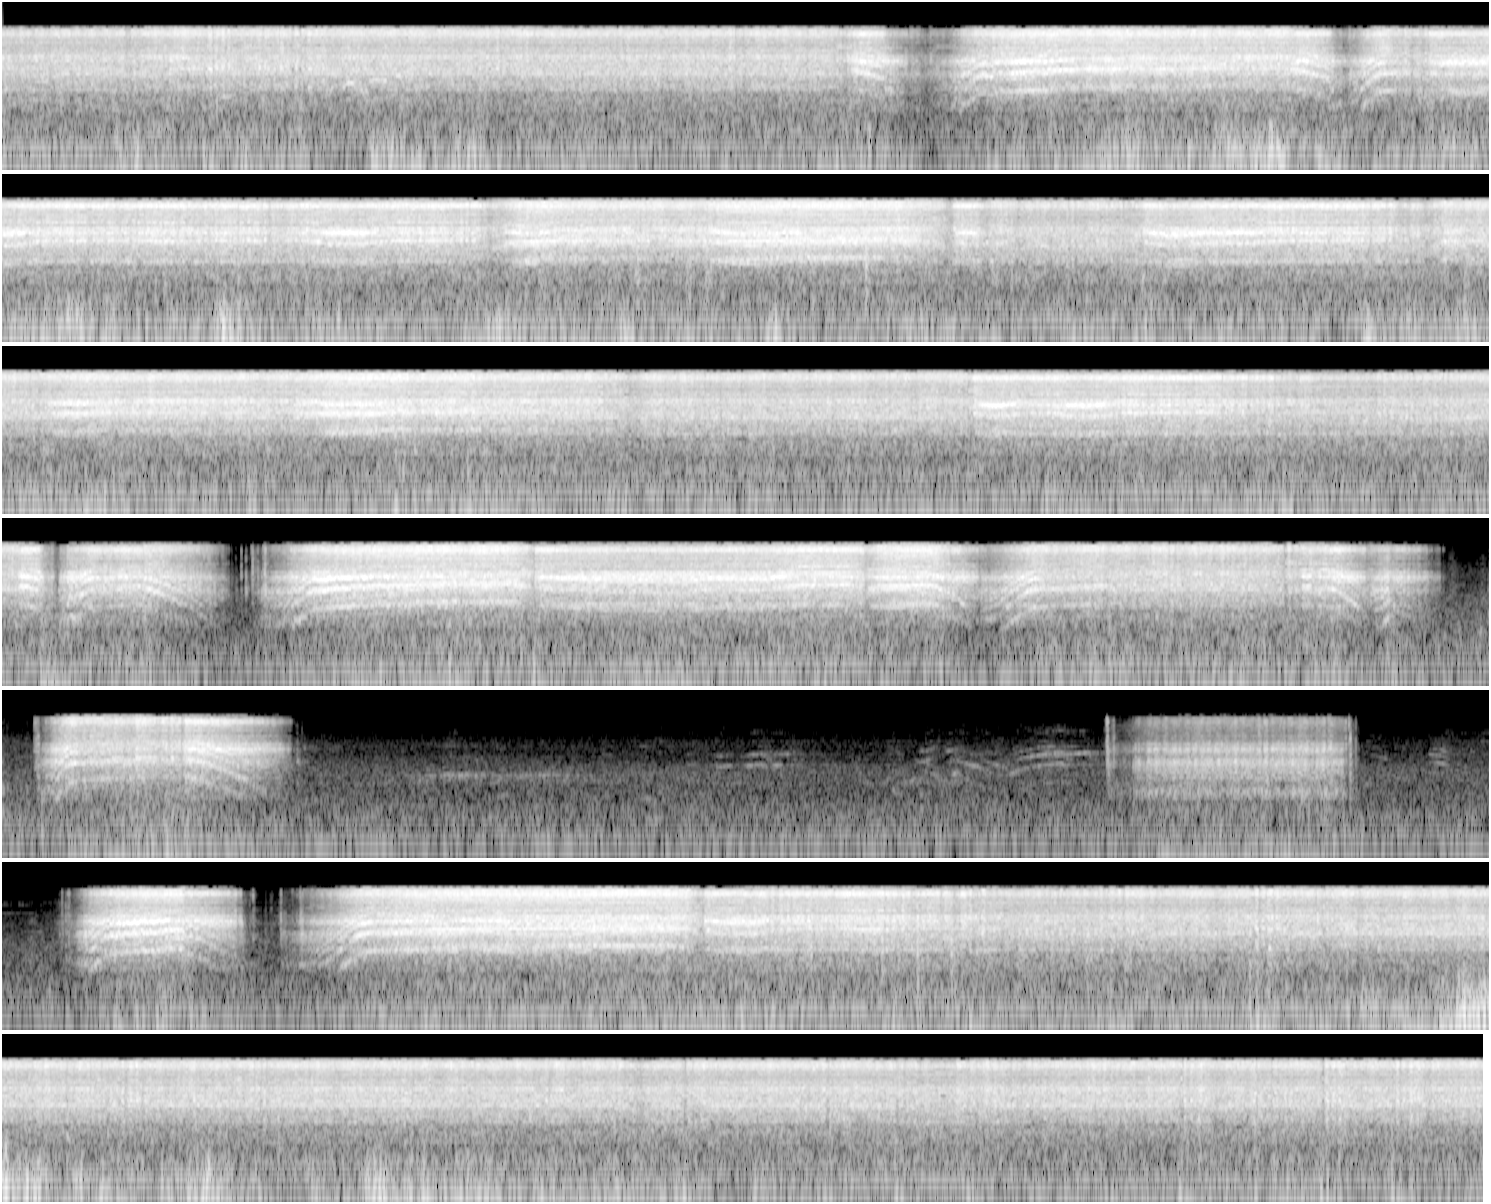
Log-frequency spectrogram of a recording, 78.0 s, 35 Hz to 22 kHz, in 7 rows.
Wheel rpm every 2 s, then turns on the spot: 230, 230, 230, 140, 190, 190, 220, 220, 220, 230, 220, 230, 230, 230, 230, 230, 210, 80, 200, 210, 180, 190, 80, 30, 0, 0, 20, 20, 60, 150, 220, 230, 230, 240, 230, 240, 230, 230, 230.
52-56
